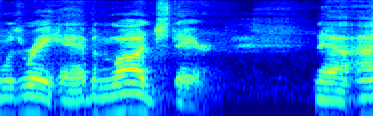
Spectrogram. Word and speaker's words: Rahab: specifically hers so a prostitute with the name Rahab or actually it's pronounced Rahab R and Lodge there and it was told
